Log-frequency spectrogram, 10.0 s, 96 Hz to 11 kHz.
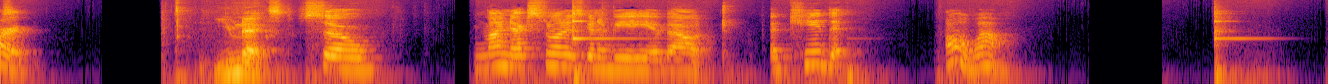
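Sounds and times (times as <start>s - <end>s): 
speech: 1.6s - 2.9s, 3.6s - 6.5s, 7.1s - 7.6s
bell ding: 9.1s - 9.8s.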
